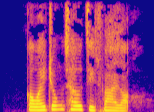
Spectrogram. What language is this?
Cantonese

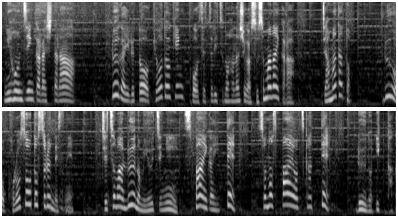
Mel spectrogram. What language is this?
Japanese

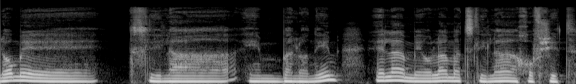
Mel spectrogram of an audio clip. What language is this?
Hebrew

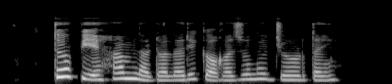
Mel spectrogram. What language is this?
Pashto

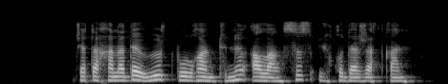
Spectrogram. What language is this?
Kazakh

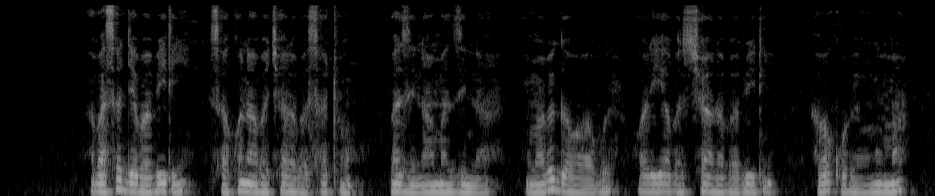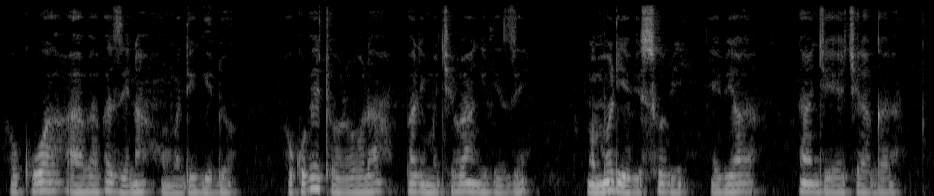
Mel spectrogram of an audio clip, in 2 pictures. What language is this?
Ganda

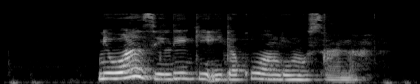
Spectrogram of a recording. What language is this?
Swahili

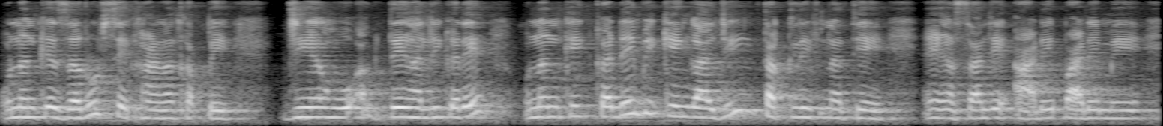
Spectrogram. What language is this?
Sindhi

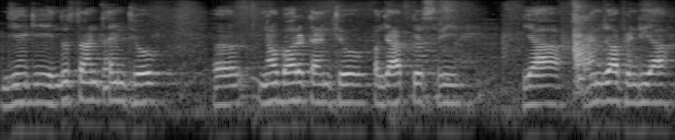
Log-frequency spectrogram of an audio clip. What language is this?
Sindhi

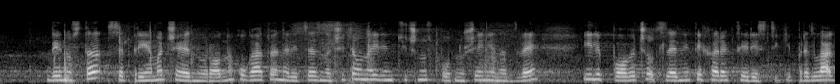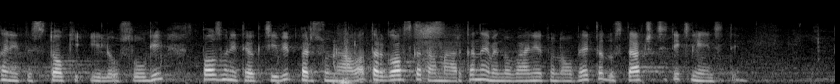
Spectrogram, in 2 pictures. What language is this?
Bulgarian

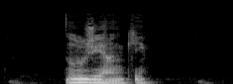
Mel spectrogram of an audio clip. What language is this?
Slovak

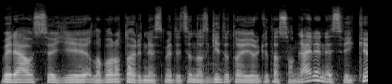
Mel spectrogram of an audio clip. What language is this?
Lithuanian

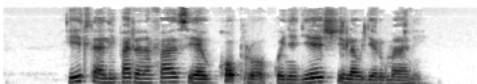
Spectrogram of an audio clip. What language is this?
Swahili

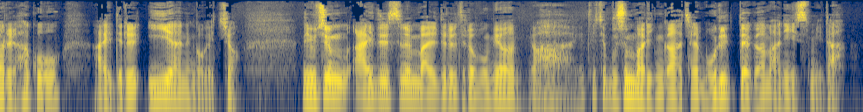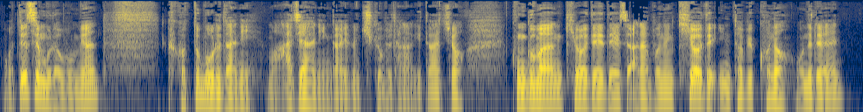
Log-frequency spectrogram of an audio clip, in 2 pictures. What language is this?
Korean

